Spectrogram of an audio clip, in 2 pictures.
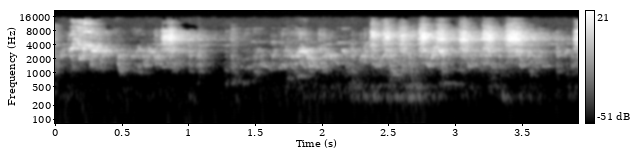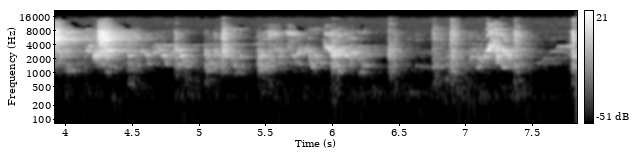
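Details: Budgerigars kept as pets chirp in the morning, rapid chattering warble with sharp clicks and bright squeaky notes, swelling louder in the middle before easing off.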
